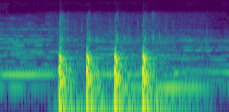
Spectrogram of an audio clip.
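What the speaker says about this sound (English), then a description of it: "Joff was wondering when the commander would return to debrief them when he heard someone knock on the door." Four evenly spaced, solid knocks on a door in a visual novel game, close and crisp, set over a quiet, steady background tone.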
